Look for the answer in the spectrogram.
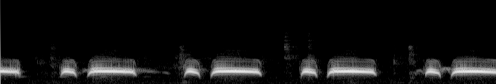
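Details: Spotted dove, Malaysian line, cooing in a measured thúc gù pattern. Steady, regularly spaced pairs of a short swelling note and a longer resonant coo repeat about once a second, low and hollow, in a quiet setting.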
